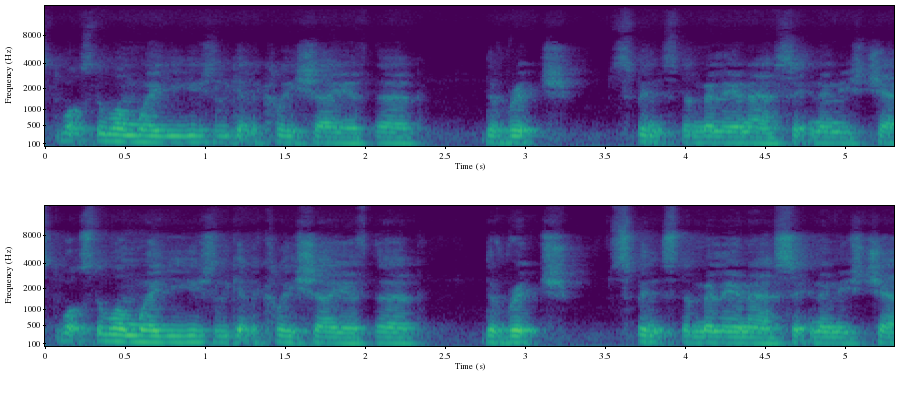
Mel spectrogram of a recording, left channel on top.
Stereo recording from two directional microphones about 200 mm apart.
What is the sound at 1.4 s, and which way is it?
Speech, 40° right (ahead or behind).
